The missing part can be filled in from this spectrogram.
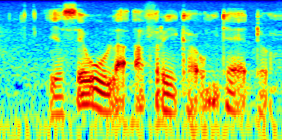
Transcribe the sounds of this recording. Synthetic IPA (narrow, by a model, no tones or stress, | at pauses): jɛsewulaʔafrik̬ʰʼaʔum̩tʰɛːtʰɔ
